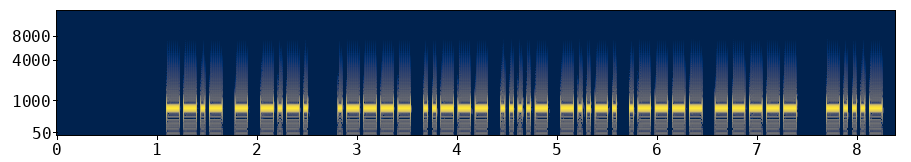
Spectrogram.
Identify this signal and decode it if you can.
Morse code, heard as a keyed tone, about 27 wpm, 700 Hz. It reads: QTC 124/10 <BT>
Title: Worked All Europe DX Contest - QTC Exchange - 28wpm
